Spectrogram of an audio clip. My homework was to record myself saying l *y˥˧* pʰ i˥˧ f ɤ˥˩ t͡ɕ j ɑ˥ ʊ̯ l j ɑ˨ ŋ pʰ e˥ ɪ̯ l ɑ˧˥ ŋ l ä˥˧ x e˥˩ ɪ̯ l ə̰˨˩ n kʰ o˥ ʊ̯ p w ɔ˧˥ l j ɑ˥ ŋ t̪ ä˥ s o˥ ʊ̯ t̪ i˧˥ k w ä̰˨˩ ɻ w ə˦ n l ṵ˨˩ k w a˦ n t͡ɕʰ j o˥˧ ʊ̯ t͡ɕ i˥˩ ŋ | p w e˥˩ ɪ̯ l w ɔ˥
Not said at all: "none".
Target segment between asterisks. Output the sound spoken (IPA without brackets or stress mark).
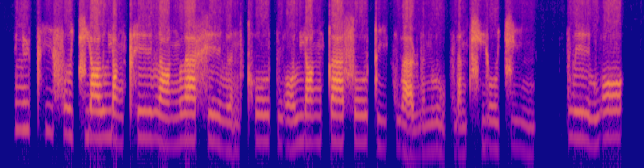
y˥˧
